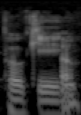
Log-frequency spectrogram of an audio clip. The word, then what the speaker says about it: poke: How do you say it? Poke? – Poke. – Poke. Yeah, it's like a poke bowl. – Poke bowl. – Yeah. – Poke, pokey. – Pokey. – Tomato. – Never heard poke.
